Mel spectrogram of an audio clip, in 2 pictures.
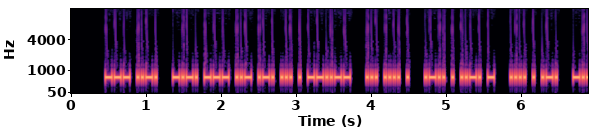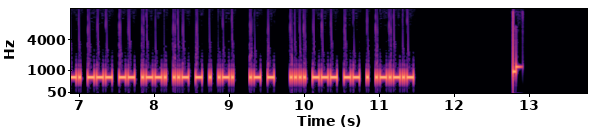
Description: Morse code, heard as a keyed tone, about 40 wpm, 700 Hz. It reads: OF COURSE, SHE LEFT HER COMPUTER AT HOME.
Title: Sentences from Top 1000 Words - Review Part 3 - 40wpm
